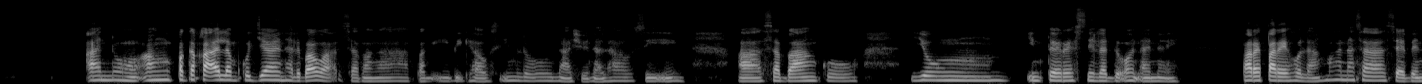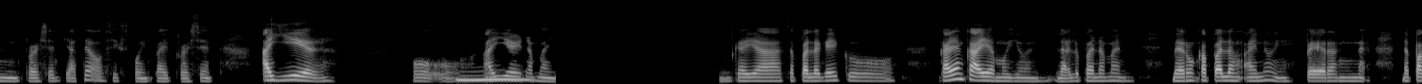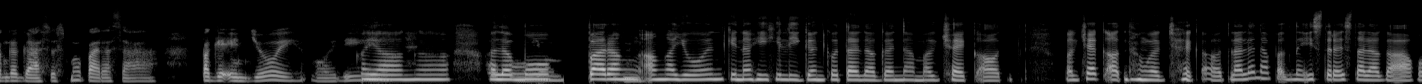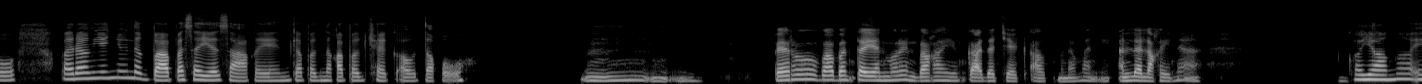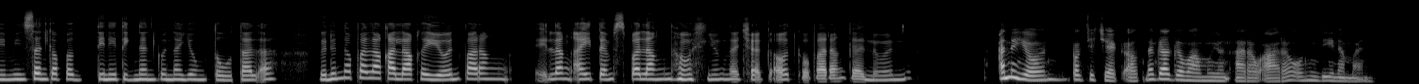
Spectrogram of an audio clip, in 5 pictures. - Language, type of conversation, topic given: Filipino, advice, Paano ko mababalanse ang kasiyahan ngayon at seguridad sa pera para sa kinabukasan?
- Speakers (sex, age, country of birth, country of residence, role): female, 30-34, Philippines, Philippines, user; female, 45-49, Philippines, Philippines, advisor
- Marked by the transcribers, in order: tapping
